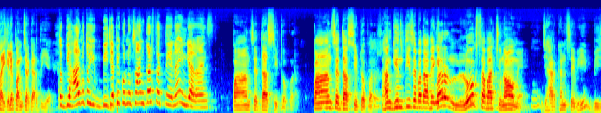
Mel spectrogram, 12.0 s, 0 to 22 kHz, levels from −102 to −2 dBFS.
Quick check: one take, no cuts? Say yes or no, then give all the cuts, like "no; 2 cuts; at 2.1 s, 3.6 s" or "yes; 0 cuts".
no; 2 cuts; at 1.2 s, 8.7 s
